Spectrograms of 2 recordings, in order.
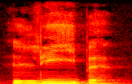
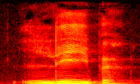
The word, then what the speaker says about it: Liebe: 이것도 이제 뭐 단장음의 차이일 수도 있고 아닐 수도 있지만은 어쨌든 이거는 그냥 우리가 생각하는 대로 발음은 이라고 합니다. 그래서 예시를 들어보면 Liebe, Liebe, Familie, Familie 이렇게 되죠.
